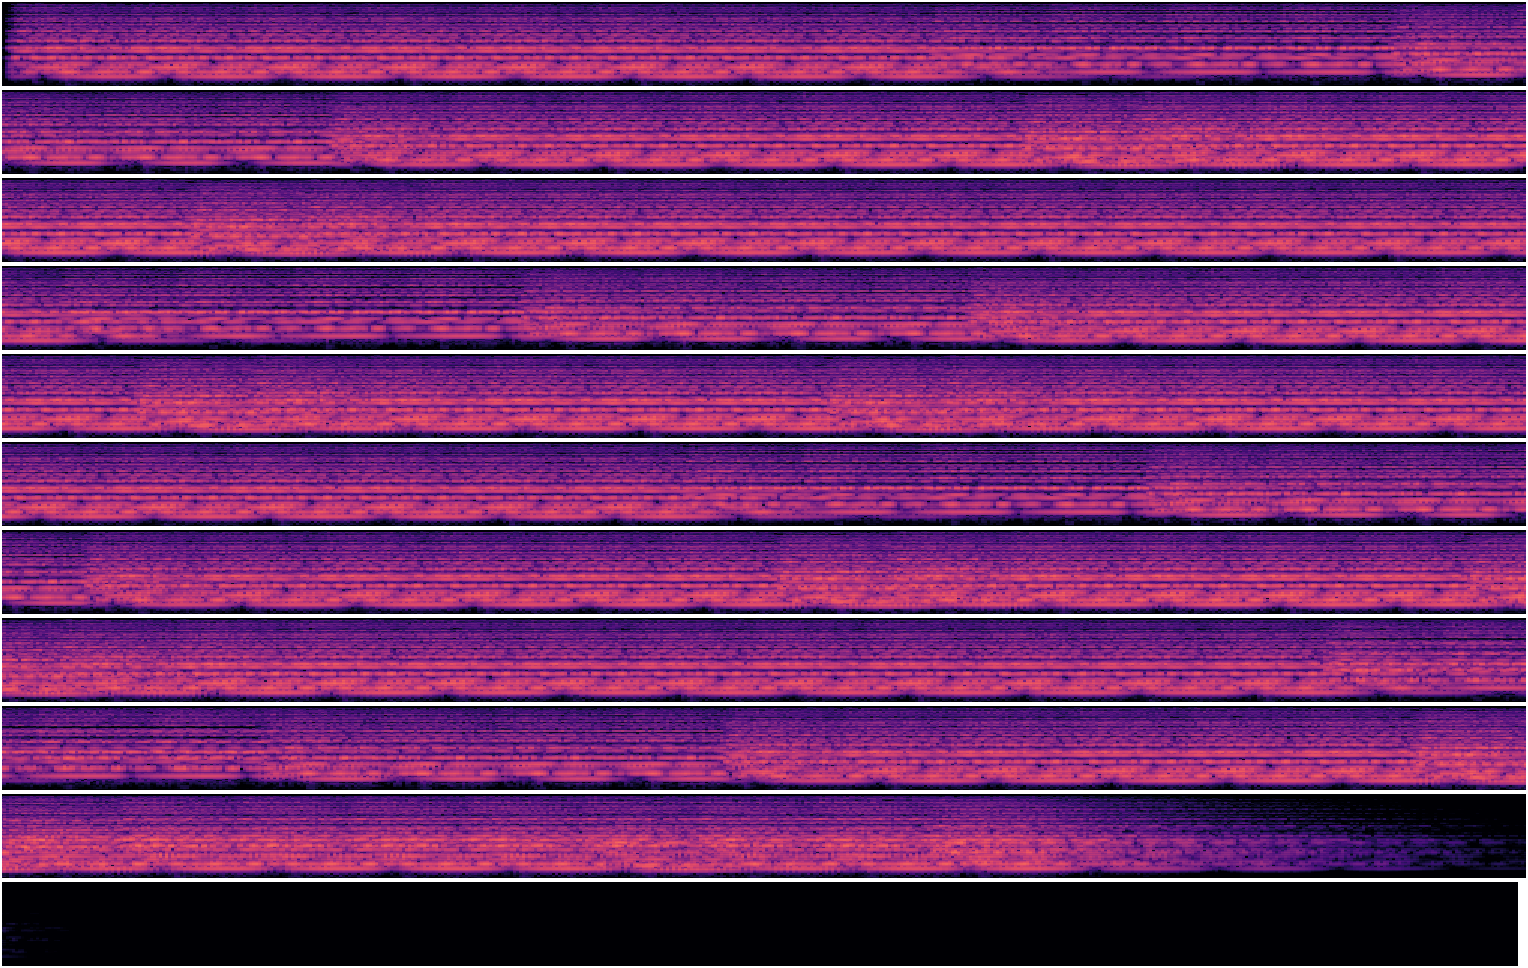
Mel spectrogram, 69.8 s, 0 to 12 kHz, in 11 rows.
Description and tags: LEARNING - TWO BACKS MIX - CLEAN STRINGS
This is a part of the song who i consider is the most important in this mix version. There have 5 parts of the strings and pad, and the conformation if you listen attentionally.
clean, mix, delcraft, pad, learning, strings, backs, two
